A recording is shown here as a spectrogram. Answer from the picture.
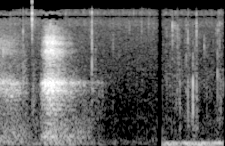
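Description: A single short breath or sigh from the person filming, about half a second in, over faint outdoor background noise. The sound then drops out to dead silence for about half a second, and a low steady rumble comes in near the end.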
